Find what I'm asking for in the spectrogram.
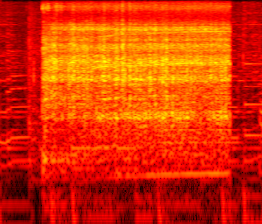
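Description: A kitchen blender grinds spice paste for a Padang-style omelette, switching on abruptly into a loud, steady high whir that holds for over two seconds before cutting off.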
